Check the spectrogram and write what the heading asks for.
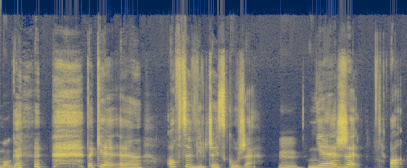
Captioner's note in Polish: śmiech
